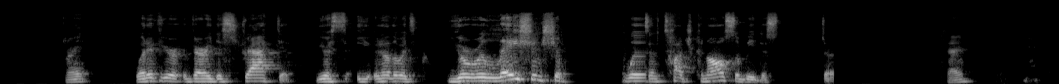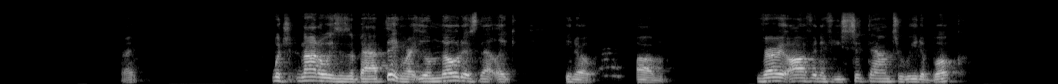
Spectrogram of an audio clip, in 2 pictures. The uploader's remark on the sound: Zoom Class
